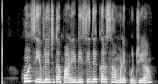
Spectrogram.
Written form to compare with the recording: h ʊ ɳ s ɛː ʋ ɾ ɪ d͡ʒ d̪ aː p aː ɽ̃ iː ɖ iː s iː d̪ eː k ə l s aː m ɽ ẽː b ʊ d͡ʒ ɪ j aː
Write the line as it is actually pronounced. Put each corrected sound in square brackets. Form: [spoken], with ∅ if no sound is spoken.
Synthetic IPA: h ʊ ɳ s [iː] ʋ ɾ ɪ d͡ʒ d̪ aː p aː ɽ̃ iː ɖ iː s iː d̪ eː k ə [ɾ] s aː m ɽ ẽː [p] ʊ d͡ʒ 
